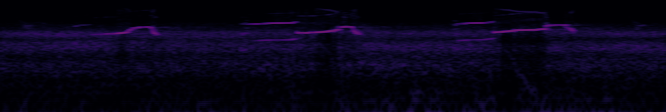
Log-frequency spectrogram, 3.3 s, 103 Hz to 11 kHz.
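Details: Two juvenile bald eagles in Southwest Florida on 7 April 2018, early morning, about to fly together across a street to a tree near a pond. Three thin, high whistled chirps, each sliding up then down, about one per second over steady hiss.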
